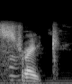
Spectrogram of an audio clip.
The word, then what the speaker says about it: strike: Pronounce a K at the end. You pronounced a T saying. It's strike. Back of the mouth.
